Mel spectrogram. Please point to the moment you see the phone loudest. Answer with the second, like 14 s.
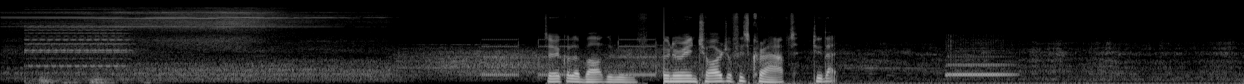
10 s.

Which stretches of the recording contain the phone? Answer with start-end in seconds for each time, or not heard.
0.2-1.6, 4.8-6.8, 9.4-10.2.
